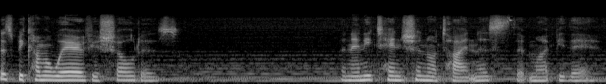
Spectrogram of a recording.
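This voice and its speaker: With music in the background, a woman in an Australian accent talks at medium pitch in a monotone, flat delivery broken by long, frequent pauses. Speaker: meditation guide. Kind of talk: guided meditation. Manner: soft-spoken, slow.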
